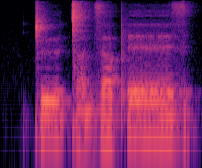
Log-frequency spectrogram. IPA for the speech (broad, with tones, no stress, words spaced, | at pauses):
ǀøː˧ǀa˩nʲza˧ pʼɛː˧z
